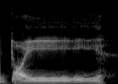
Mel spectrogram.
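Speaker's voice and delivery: drawn-out Scottish exclamation; Scottish accent. Retold or imitated. Host imitating chemistry teacher, stretched Scottish accent. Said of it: "He was Scottish".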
